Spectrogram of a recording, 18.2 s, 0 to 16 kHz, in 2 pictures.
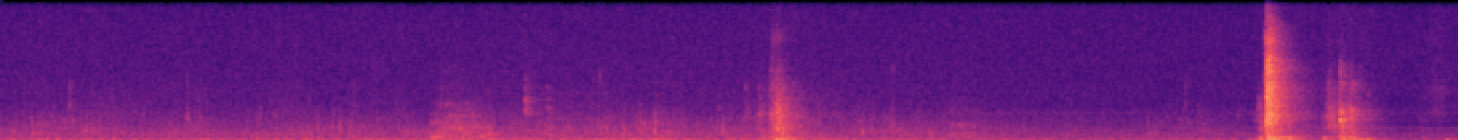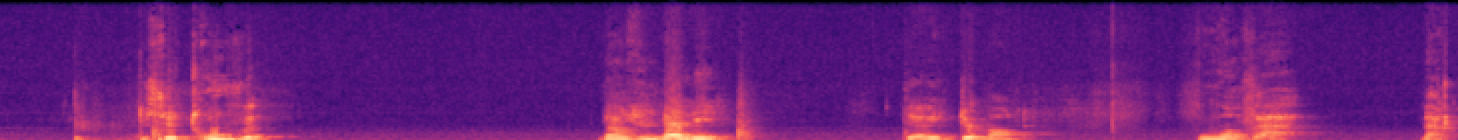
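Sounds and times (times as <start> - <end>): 
building door opening across a courtyard: 0.0 - 8.8
steady low outdoor hum in a courtyard: 0.0 - 18.2
speech: 10.1 - 10.8, 12.9 - 13.8, 14.8 - 15.6, 16.6 - 17.3, 18.0 - 18.2.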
